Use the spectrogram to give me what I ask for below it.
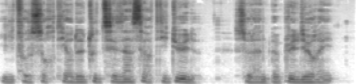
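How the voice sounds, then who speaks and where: A man voicing a tense, brusque police agent who speaks hard and urgent, raising his pitch above his narrating voice. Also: flat delivery, moderate pace, warm tone, husky, close to an everyday voice. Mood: brusque, intense.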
